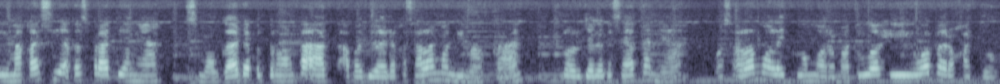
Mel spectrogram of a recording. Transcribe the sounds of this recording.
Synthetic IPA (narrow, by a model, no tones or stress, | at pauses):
t̪əɾimakasiat̪aspərhat̪ianɲasəmoɡadapat̪̚bərmanfa̰ʔat̪̚a̰pabilaːdakəsalanmandimakankəladd͡ʒaɡakəsiɦat̪anja | wasalamalajkumwaɾɔhmat̪ulːɔɦiwabaɾɔkat̪uh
